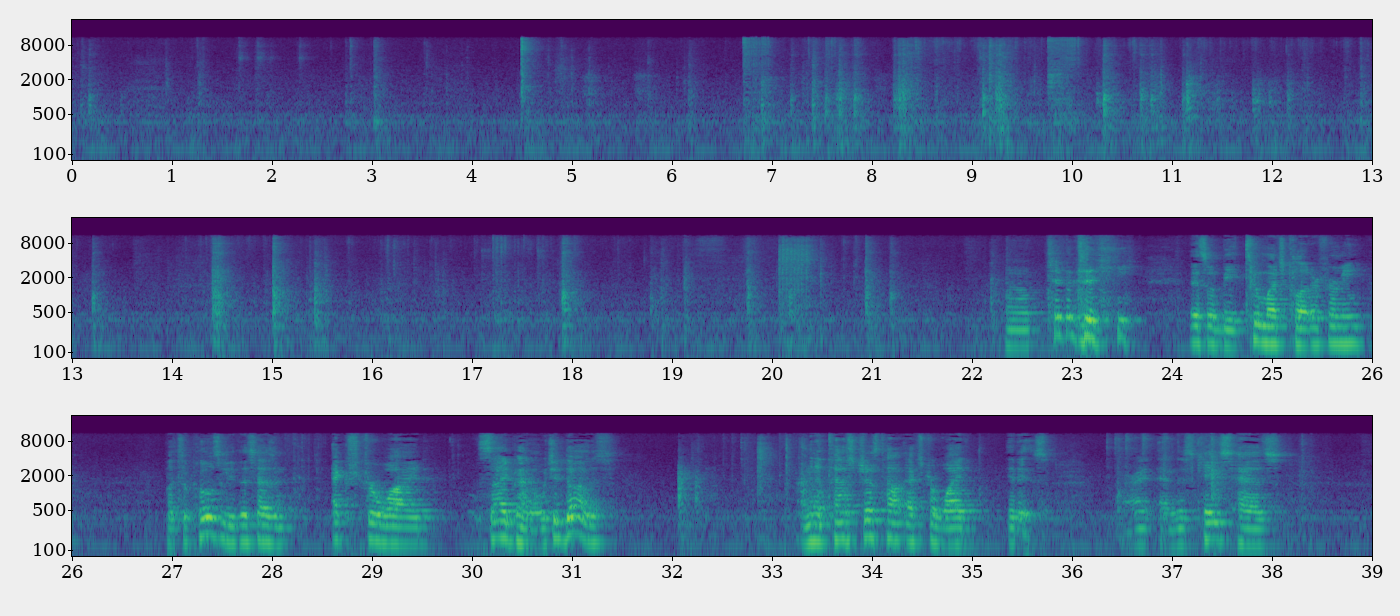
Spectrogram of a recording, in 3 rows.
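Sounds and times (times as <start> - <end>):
cables rustling and scraping: 0.0 - 23.4, 27.3 - 31.0.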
